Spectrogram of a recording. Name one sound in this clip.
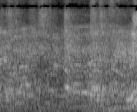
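Men and women chatter nearby in a busy room.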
